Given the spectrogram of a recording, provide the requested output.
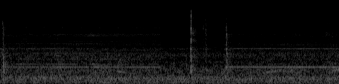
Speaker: Tends to have a pretty noisy lens, like a lot of the SX line.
